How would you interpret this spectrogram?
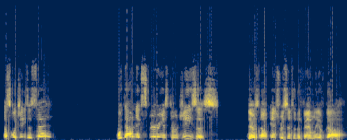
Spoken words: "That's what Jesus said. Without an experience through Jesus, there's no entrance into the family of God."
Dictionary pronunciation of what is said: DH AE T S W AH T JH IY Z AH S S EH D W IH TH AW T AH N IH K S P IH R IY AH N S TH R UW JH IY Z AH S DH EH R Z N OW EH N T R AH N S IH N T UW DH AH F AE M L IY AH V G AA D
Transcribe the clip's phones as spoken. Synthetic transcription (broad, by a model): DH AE T S W AH T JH IY Z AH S S EH D W IH TH AW T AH N IH K S P IH R IY AH N S TH R UW JH IY Z AH S DH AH R Z N OW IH N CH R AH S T IH N T UW DH AH F AE M L IY AH V G AA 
